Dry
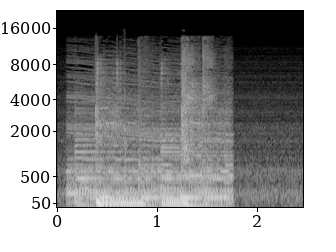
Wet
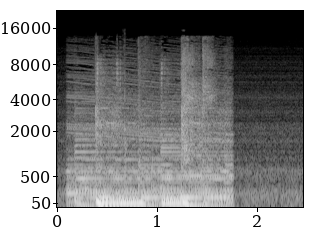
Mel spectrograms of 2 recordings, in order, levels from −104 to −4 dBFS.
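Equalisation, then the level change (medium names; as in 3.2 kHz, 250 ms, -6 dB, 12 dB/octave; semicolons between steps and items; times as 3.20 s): bass shelf 97 Hz +6 dB; 0.0 dB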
